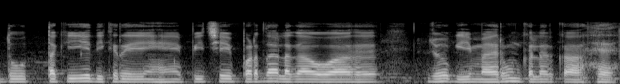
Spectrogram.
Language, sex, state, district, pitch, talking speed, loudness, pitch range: Hindi, male, Rajasthan, Jaipur, 125 Hz, 145 wpm, -18 LUFS, 120-135 Hz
